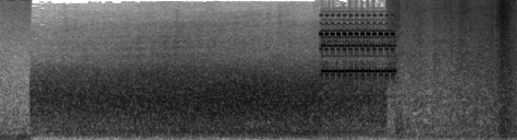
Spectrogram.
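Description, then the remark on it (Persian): A single short electronic telephone ring, a bright steady tone, sounds over a constant loud hiss of background noise, then cuts off abruptly. “خب ماما جان بلند شو ببین کیه. وا خجالت بکش. ارغوان گوشی”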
